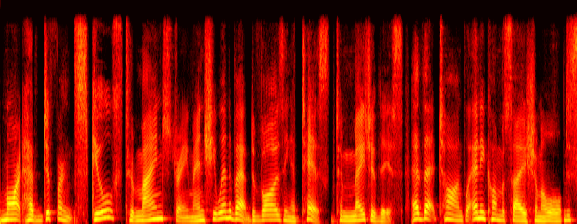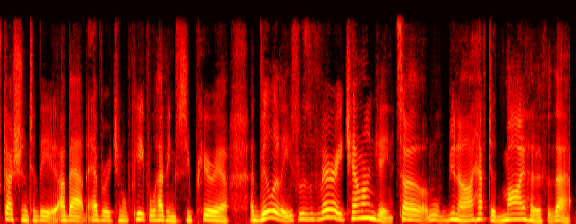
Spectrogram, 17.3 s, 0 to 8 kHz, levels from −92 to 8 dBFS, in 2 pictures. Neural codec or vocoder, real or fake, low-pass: codec, 16 kHz, 1 kbps, X-Codec, HuBERT features, trained on balanced general audio; fake; 7.2 kHz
